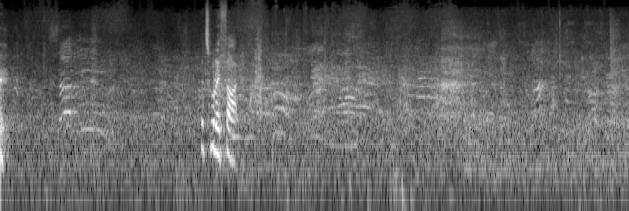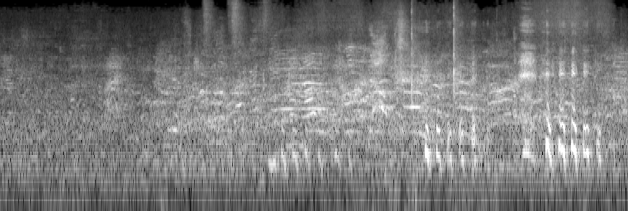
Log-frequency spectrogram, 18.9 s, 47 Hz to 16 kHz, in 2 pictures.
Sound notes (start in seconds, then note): 7.0 crowd chatter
